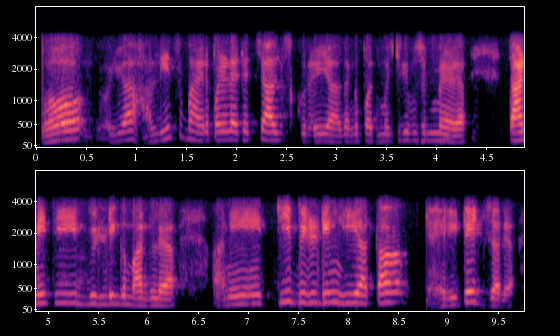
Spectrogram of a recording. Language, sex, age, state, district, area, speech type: Goan Konkani, male, 60+, Goa, Canacona, rural, conversation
